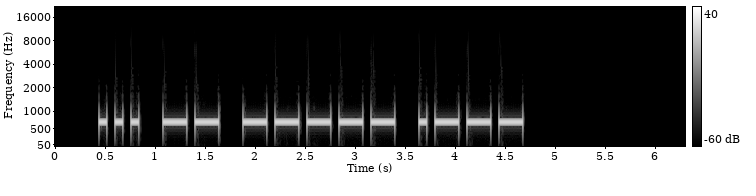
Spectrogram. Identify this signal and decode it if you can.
Morse code, heard as a keyed tone, about 15 wpm, 700 Hz. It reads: SM0J
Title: DXCC-100 Call Signs - 4 Characters - Repeated 3x - 15wpm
